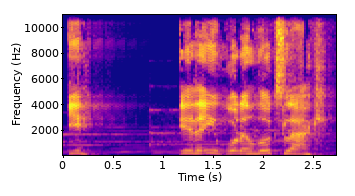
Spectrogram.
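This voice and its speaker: A frightened young girl pony from a story, acted out by a man. The voice is pitched well up and comes haltingly, stammering as it pleads. Soft music plays underneath. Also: long reverb tail. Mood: stammering, nervous.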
